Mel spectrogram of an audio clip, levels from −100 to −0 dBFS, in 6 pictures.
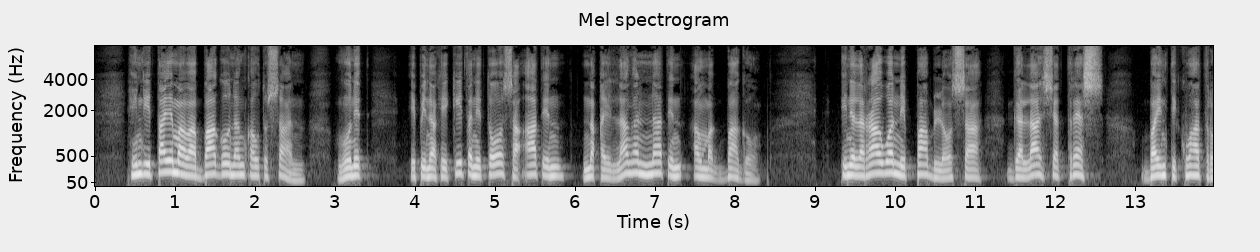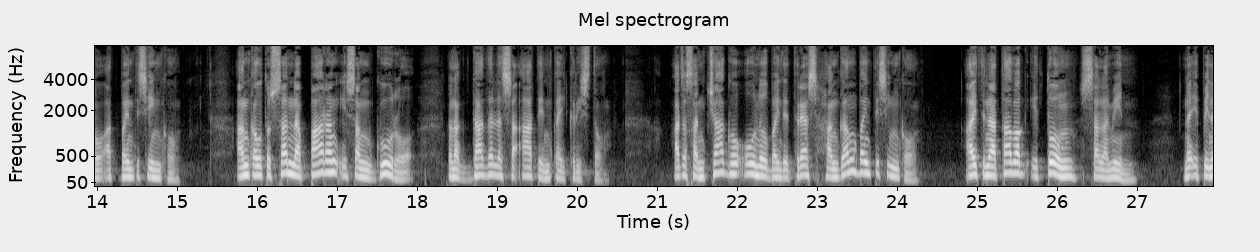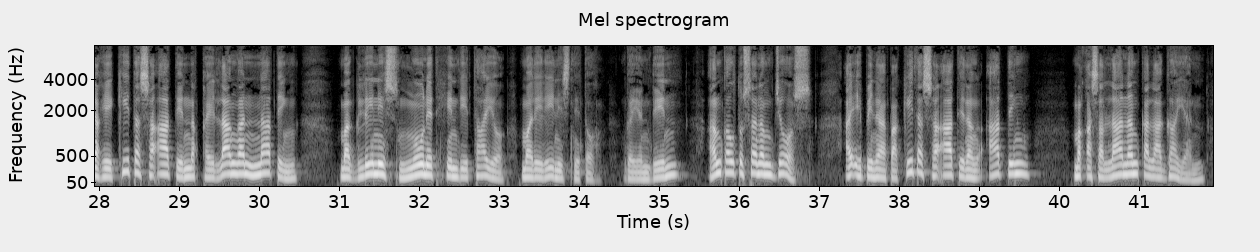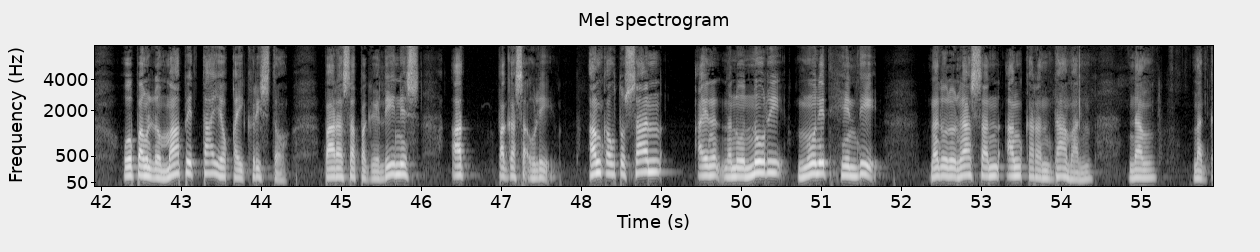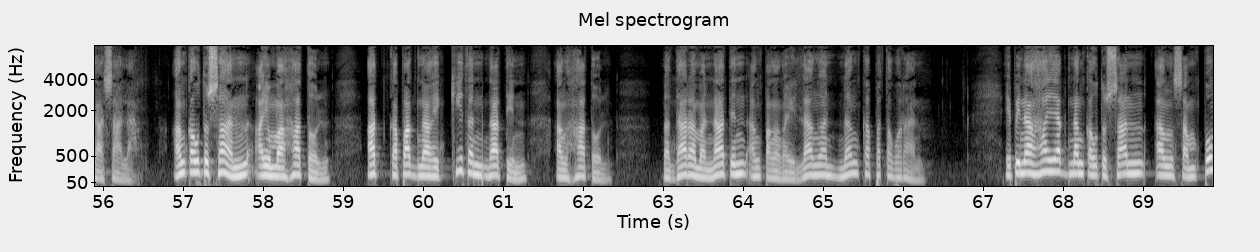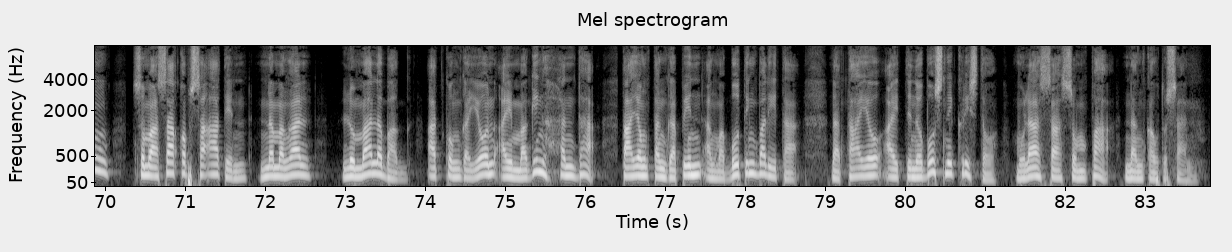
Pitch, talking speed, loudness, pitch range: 145 Hz, 105 wpm, -19 LUFS, 125-165 Hz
